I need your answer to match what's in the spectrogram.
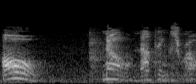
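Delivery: soft, hushed whisper kept low. [name] answers so as not to wake Joe, whispering. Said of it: "you don't have to whisper".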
